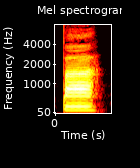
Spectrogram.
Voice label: "pá", Apatani

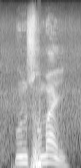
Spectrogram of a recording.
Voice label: "unsumai" grass, Yawa

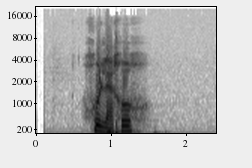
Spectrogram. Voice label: "once", kaqchikel

